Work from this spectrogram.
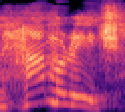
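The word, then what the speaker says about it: haemorrhage: Exhaust and हैमरेज, हैमरेज में second H silent है, देख रहे हो, H साइलेंट है।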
